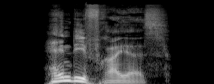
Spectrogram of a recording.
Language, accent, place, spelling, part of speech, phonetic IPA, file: German, Germany, Berlin, handyfreies, adjective, [ˈhɛndiˌfʁaɪ̯əs], De-handyfreies.ogg
- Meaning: strong/mixed nominative/accusative neuter singular of handyfrei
